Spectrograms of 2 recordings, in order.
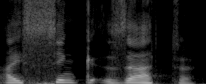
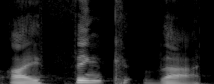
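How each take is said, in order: First: The th sounds become s and z. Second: The th sounds are made with the tongue between the teeth. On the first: "En France ... mais I think that" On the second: "les consonnes T H"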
